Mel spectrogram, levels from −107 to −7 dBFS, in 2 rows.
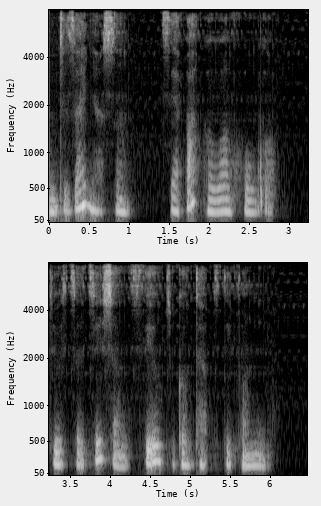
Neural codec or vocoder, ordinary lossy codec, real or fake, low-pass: codec, 16 kHz, 0.4 kbps, LongCat-Audio-Codec; none; fake; none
